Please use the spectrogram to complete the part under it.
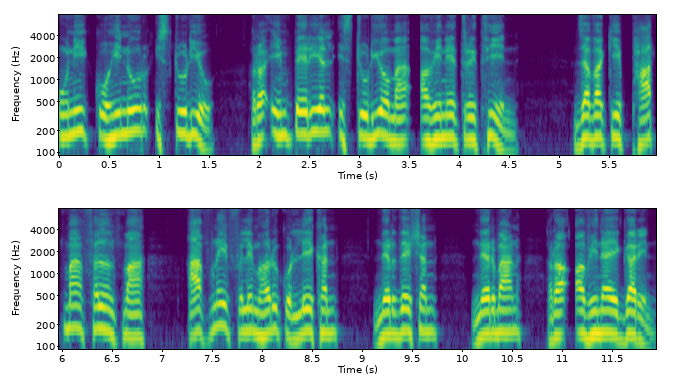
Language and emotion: Nepali, neutral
